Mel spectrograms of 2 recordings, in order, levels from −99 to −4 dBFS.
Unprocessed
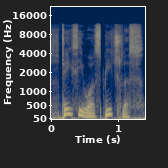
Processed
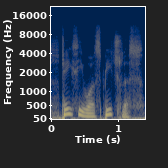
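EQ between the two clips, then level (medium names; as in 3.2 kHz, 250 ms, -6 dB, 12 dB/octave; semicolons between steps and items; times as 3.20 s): distance through air 290 m; -4.5 dB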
